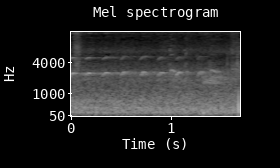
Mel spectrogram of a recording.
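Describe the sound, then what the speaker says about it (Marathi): Birds call in a green garden watered by irrigation, with faint steady chirps and whistles held over a quiet outdoor background. "पक्षी वगैरे ओरडत आहेत."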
